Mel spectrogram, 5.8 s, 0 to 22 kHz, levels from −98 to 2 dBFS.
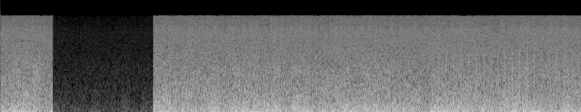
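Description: A speech recording with two faults. Between 0.52 and 1.53 s the path most likely lost its wanted signal while staying live, an audio dropout to a faint residue: for about 1.0 s the speech cuts out abruptly, leaving only a faint trace roughly 40 dB below normal level rather than a natural pause. From 4.38 to 5.79 s, something injects a regular pulse, pointing to interference from nearby equipment or a faulty connection or power supply. This train of clicks, around twenty of them at 13.6 per second, peaks about 15 dB above the speech and is heard as steady ticking across the clip's closing stretch.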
